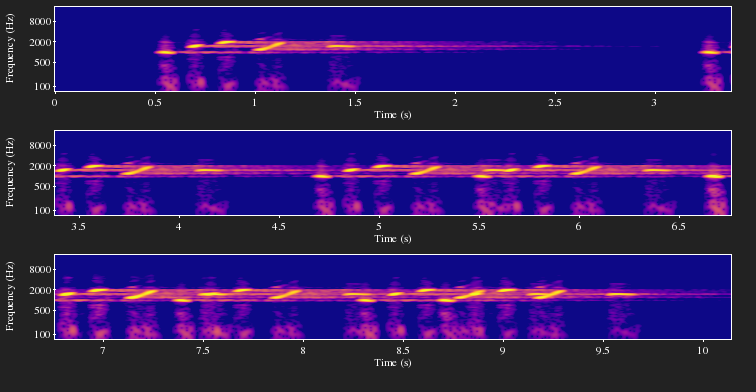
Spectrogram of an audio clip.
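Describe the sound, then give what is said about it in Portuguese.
A WhatsApp message notification tone sounds from a phone: a bright, whistle-like electronic melody plays once, then after a pause repeats many times in quick succession, clear and alone. “Nesse instante, despertei junto com o incômodo de um aviso no WhatsApp.”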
